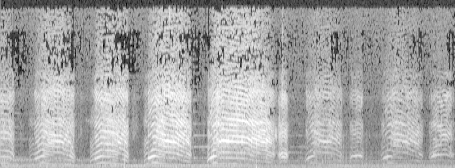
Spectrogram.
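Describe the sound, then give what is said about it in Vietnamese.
Piercing cries of a newborn baby, made up of many loud, high wailing bursts in quick succession, each with an arching pitch. “Ngay lúc này thì tiếng đứa trẻ sơ sinh vang lên đến chói tai.”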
